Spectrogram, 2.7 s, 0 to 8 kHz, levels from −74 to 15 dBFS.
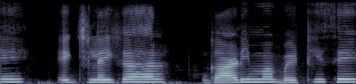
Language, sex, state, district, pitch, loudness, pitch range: Chhattisgarhi, female, Chhattisgarh, Raigarh, 240 Hz, -18 LUFS, 220-250 Hz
